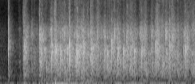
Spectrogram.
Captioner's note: audience claps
